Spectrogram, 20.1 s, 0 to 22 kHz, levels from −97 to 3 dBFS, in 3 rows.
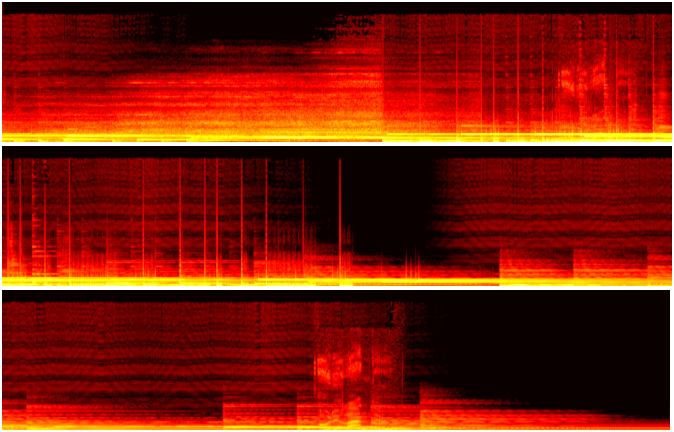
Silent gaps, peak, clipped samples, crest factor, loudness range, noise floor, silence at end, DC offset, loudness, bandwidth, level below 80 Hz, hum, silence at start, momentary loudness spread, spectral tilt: none; 0 dBFS; under 0.1%; 16 dB; 17 LU; -47 dBFS; 1.4 s; under 0.1%; -16 LUFS; 11.5 kHz; -34 dBFS; none; 0 s; 19 LU; -8 dB/octave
